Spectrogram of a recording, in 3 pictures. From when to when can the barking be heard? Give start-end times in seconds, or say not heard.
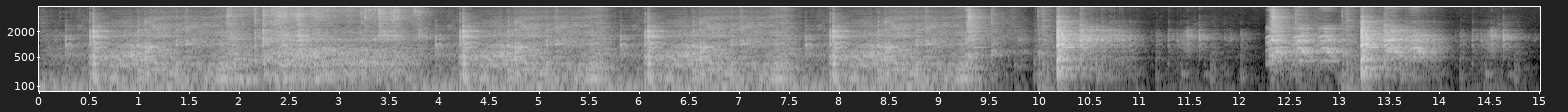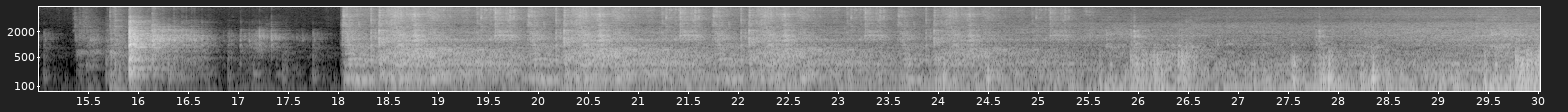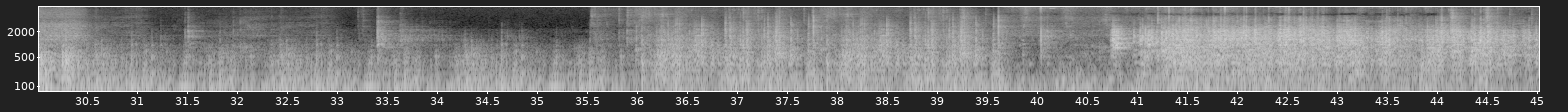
12.2-14.0.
